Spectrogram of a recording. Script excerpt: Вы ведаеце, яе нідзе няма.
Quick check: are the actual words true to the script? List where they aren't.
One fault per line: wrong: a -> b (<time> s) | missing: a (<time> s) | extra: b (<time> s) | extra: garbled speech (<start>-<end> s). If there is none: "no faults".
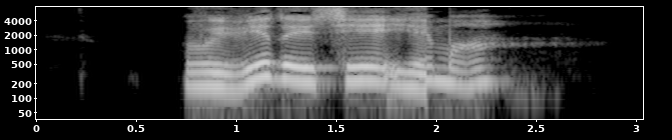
missing: яе нідзе (1.6 s)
